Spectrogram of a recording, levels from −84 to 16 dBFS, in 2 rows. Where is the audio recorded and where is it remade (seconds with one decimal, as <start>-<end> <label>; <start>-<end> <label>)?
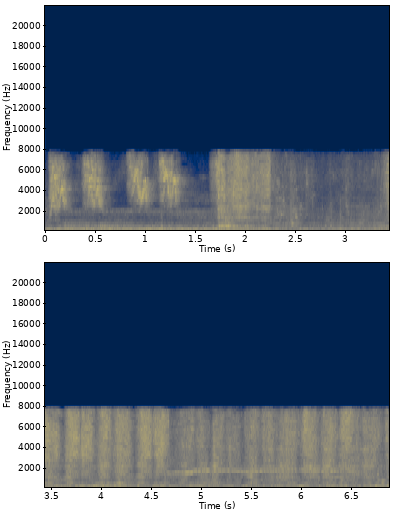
0.0-0.4 recorded; 0.4-4.4 remade; 4.4-6.9 recorded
